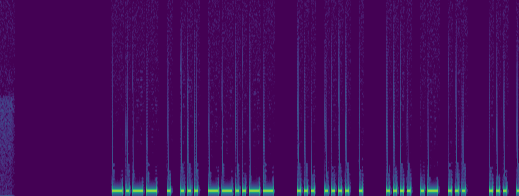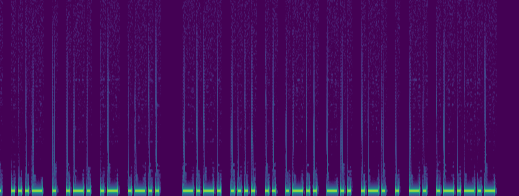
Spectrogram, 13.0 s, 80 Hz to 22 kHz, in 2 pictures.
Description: Morse code, heard as a keyed tone, about 28 wpm, 700 Hz. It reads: YES, SHE HAS SEVERAL CHILDREN.
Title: Sentences from Top 1000 Words - Review Part 2 - 28wpm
